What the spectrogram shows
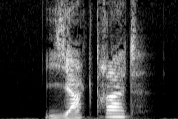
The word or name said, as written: jagtret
